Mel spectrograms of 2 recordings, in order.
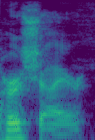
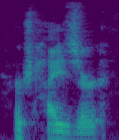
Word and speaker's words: Hershiser: Andy, Oral Hershire. Deva, Oral Hershiser. and Kels. I went with Dwight Gooden. Even though you got his name wrong, Andy, I'll give you credit for Oral Hershiser. Hershiser.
